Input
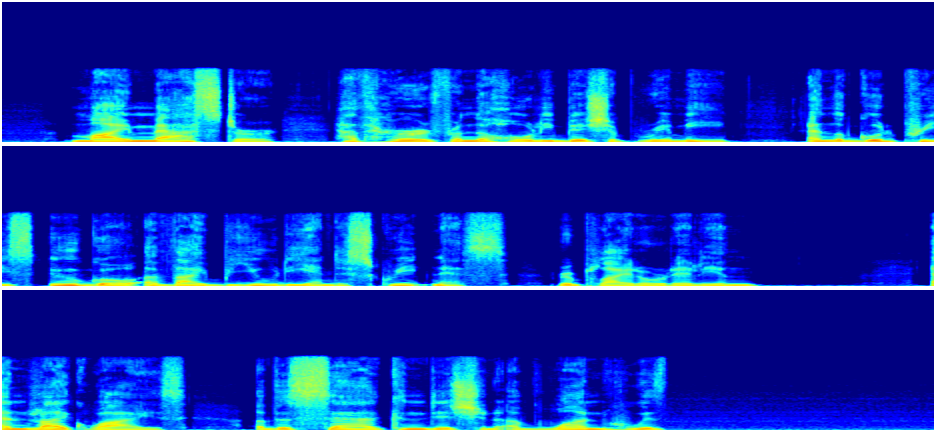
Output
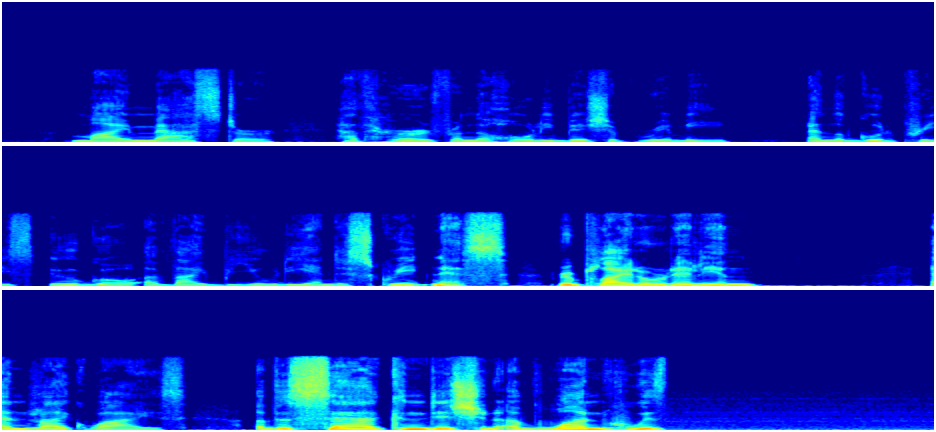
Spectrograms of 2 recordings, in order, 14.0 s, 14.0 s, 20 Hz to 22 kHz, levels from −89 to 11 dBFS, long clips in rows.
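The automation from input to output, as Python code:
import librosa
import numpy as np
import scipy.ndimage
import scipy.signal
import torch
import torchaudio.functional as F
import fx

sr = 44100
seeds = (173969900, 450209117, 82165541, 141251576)

y = fx.gain(x, sr, db=fx.line((5.93, -17.0), (6.53, -7.0), (6.9, 1.0), (8.24, 1.0), (9.56, -11.0), (10.09, -11.0), (10.89, 0.0)))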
